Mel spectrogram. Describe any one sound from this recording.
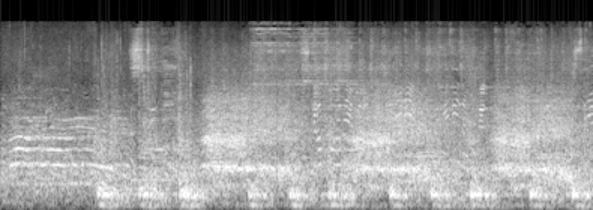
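A large stadium crowd sings and chants loudly outdoors.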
